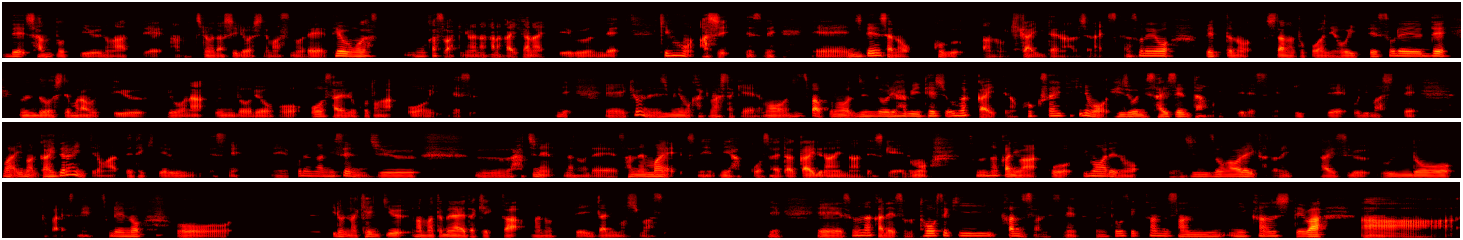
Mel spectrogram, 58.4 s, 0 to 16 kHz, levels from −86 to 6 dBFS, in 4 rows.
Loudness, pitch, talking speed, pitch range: -41 LUFS, 135 Hz, 360 characters per minute, 105-165 Hz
